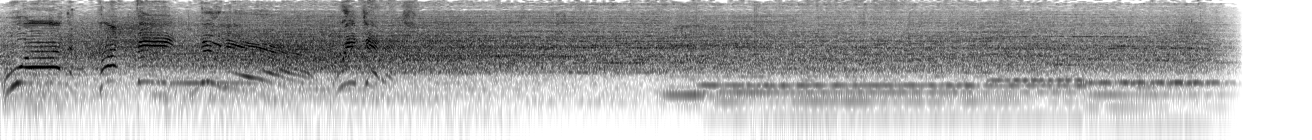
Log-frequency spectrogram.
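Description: Large crowd shouting the last seconds of the New Year countdown, then cheering and whooping in a dense wash of voices. About six and a half seconds in, music with long held chords starts over the cheering.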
